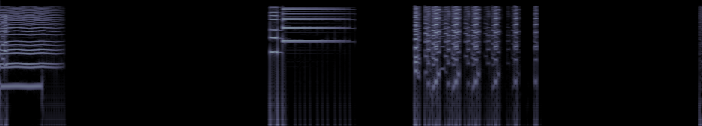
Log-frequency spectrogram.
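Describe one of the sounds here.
Retro video game sound effects bleep and chirp in short bursts.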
